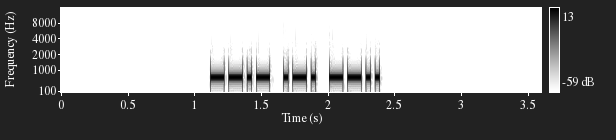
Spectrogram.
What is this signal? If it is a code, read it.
Morse code, heard as a keyed tone, about 34 wpm, 700 Hz. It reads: QRZ
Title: Q-Codes 35wpm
